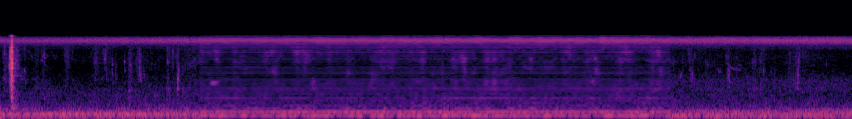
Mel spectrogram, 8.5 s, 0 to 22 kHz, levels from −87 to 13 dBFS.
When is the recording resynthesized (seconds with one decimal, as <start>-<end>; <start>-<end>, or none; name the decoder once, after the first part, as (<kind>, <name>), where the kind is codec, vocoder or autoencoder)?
2.0-6.7 (vocoder, HiFi-GAN)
